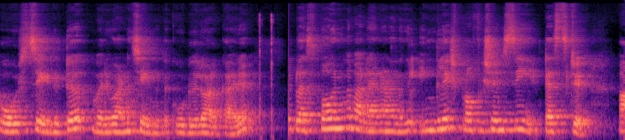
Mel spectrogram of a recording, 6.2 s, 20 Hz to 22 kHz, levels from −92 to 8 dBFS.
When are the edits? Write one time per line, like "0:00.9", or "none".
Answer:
0:02.9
